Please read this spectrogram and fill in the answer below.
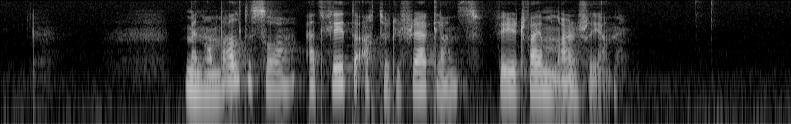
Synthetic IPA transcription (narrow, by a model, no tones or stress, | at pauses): mɛnhɑnʋɑld̪əsoːʔɛt̪flyːd̪ə̰ʔɑt̪əʈʰl̩fɹeːklɑnsfyːəʈʰʋɑɪmʊnʔɑ̰ɹnʃʊjɛ̰n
